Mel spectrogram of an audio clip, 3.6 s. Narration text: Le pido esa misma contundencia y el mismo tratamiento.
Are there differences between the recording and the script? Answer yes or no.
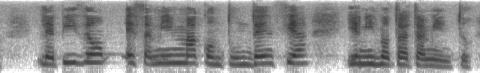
no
